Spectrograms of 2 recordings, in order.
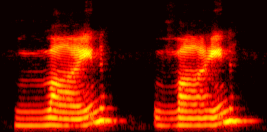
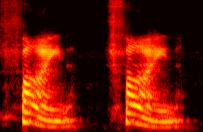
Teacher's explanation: So it's the same position, the teeth and the lip, same position as the v sound, but without voice.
